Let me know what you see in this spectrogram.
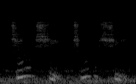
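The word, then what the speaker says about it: Ching Shih: Ching Shi. And she had a bunch of. Let's put a counter every time Kelly pronounces it wrong. I'm gonna pronounce it. It's like it's Ching Shi.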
